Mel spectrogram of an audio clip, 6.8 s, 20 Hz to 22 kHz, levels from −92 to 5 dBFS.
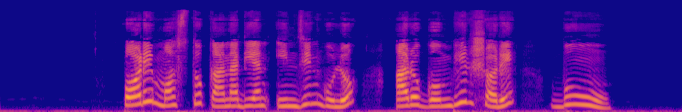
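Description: From start to finish, the speech carries plainly audible coding damage, likely HE-AAC compression at a low bitrate in the region of 24 kbps. The upper band is synthesised by copying lower spectrum upward, so s sounds come out gritty and metallic rather than simply dull, and nothing remains above about 14.9 kHz. Plain low-pass filtering would only darken the treble; here it stays bright but its harmonics fail to line up with the band below.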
